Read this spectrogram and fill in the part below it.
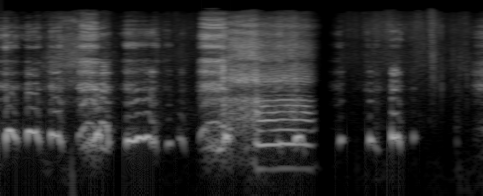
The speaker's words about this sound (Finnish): Ootas, oota, mä, mä niistä, nyt tulee kova ääni.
